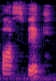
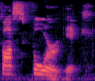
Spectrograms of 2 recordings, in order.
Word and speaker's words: phosphoric: is a weird one we don't call it phosphic we call it phosphoric i don't know why but they decided that phosphate sounded stupid so on that one they went back to the original syllables and by the way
